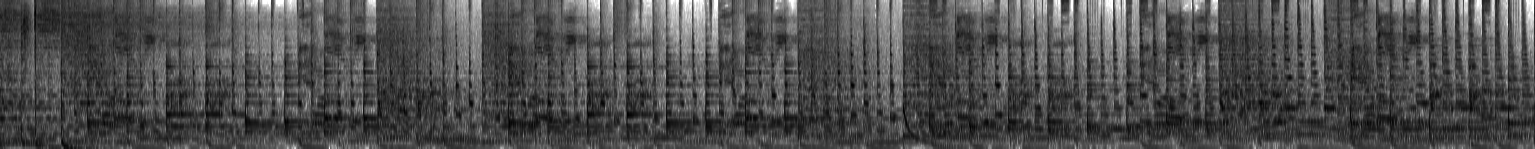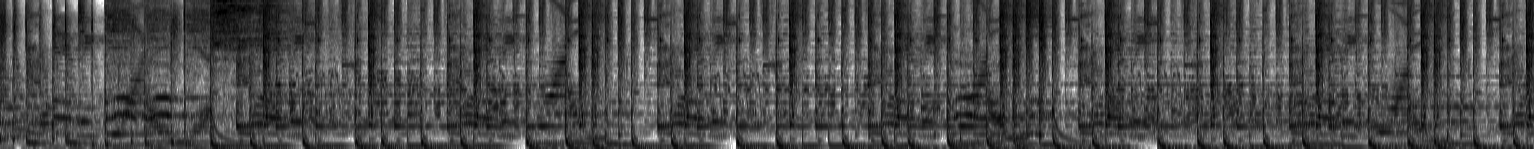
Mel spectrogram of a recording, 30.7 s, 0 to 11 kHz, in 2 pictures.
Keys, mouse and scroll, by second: 8.8 click, 11.4 KP_7, 12.9 KP_0, 14.3 KP_0, 15.4 KP_7, 17.0 shift+a, 20.8 KP_3, 21.5 r, 24.3 KP_0.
